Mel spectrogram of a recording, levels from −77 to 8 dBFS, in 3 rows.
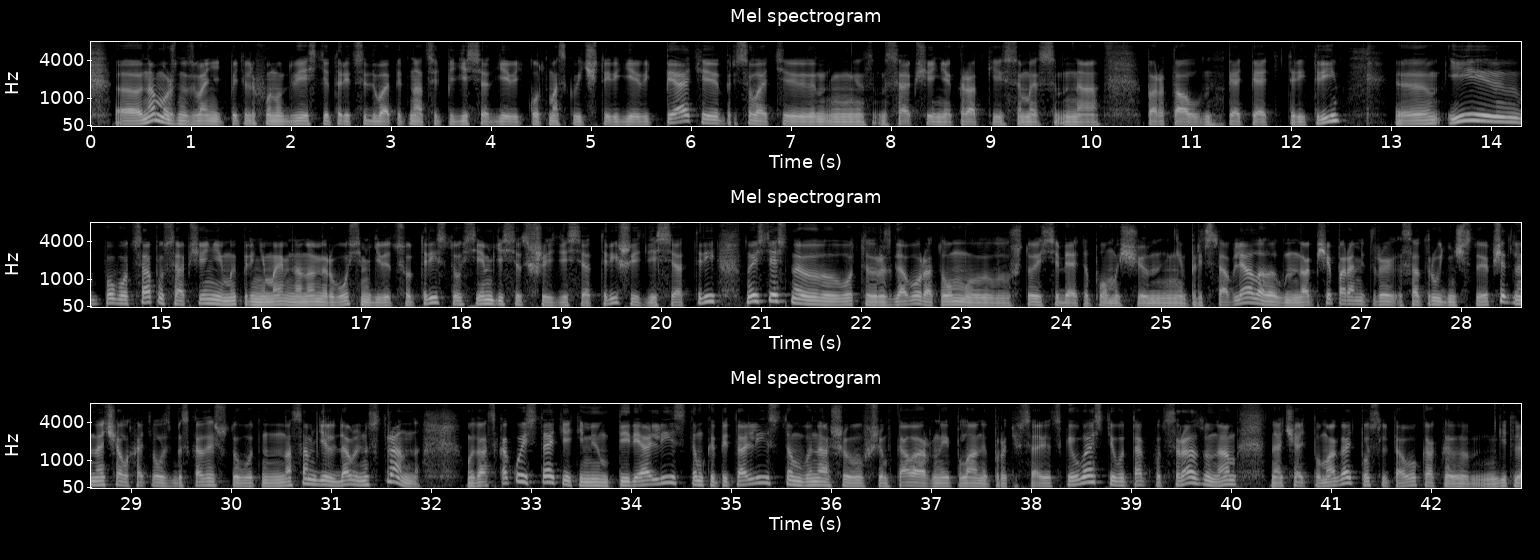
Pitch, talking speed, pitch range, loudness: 105 Hz, 110 wpm, 95-135 Hz, -28 LUFS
